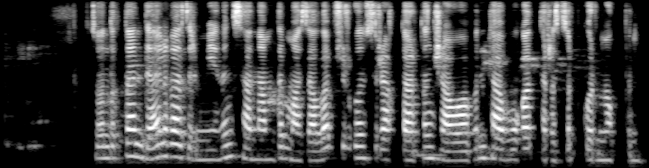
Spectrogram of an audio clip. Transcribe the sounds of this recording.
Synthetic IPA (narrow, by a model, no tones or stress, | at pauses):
so̞nd̪əq̚t̪ɑnd̪ælqʰɑzɪɾme̞nɪŋsɑnɑmd̪əmɑzɑlˠɑpʒ̥ʏɾɡʲe̞nsʊɾɑq̚t̪ɑɾd̪əɴʒɑwɑbənt̪ʰɑβuʁɑt̪ʰəɾəsəp̚kʲʰɵɾme̞q̚pɪn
